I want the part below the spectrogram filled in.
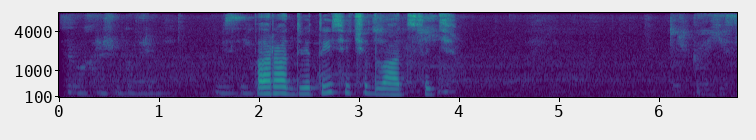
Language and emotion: Russian, neutral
